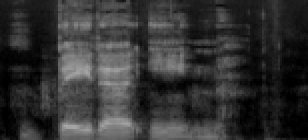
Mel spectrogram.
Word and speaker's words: betaine: is referred to as beta in that's how you would pronounce it beta like the Greek letter beta and then add an in at the end of it this is a beta in this is an important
